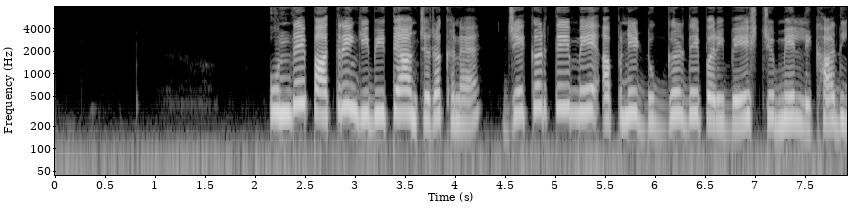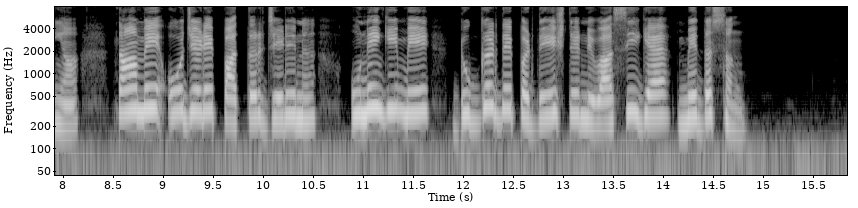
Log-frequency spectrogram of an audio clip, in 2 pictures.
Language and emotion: Dogri, neutral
